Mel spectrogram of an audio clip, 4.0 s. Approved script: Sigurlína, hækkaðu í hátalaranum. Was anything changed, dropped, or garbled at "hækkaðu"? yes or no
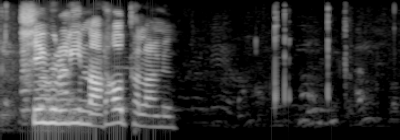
yes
